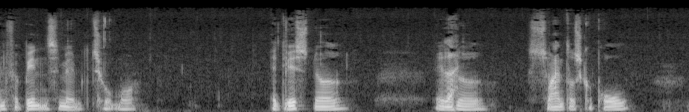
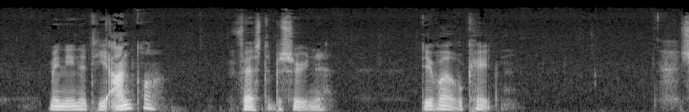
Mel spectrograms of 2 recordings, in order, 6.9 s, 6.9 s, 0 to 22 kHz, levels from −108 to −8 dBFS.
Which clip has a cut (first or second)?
first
